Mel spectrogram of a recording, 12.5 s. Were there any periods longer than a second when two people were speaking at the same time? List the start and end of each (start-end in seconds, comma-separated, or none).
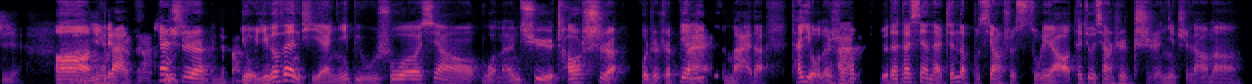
0.6-2.9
